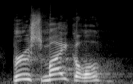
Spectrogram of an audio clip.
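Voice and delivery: stern full-name call, high and drawn out; mother's attention-getting call. Retold or imitated. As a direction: call out the name slowly and loudly to get attention. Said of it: "by the way she said it".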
